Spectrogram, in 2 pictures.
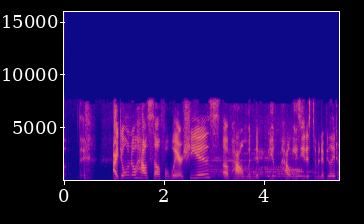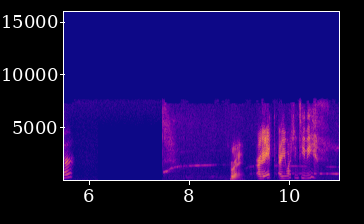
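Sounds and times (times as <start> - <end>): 
speech: 0.3 - 5.8, 8.8 - 11.0
fire truck sirens passing outside: 2.8 - 5.3.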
